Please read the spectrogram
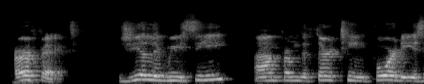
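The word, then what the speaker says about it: Gilles Li Muisis: historian, so Max will tell us how to pronounce the name of this person. I will do no such thing. Gilles Le Muissi. Perfect. Gilles Le Muissi, from the 1340s.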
